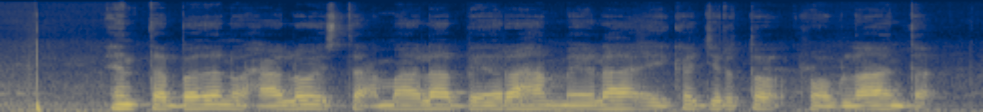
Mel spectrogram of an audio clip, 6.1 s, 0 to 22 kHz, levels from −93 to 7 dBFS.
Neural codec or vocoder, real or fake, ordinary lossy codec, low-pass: vocoder, 44.1 kHz, 128 mel bands every 256 samples, BigVGAN v2; fake; none; 19.8 kHz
